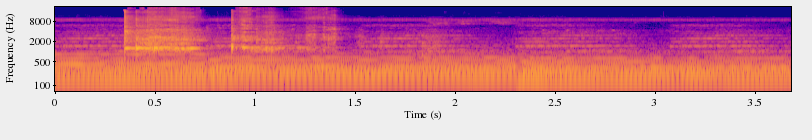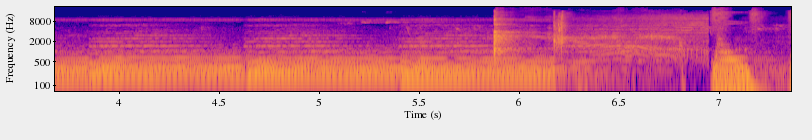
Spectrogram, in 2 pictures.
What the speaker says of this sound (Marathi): आता हे ना एक जीव करून सगळं मिक्स करून घेऊ सगळं एकत्र झालं पाहिजे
